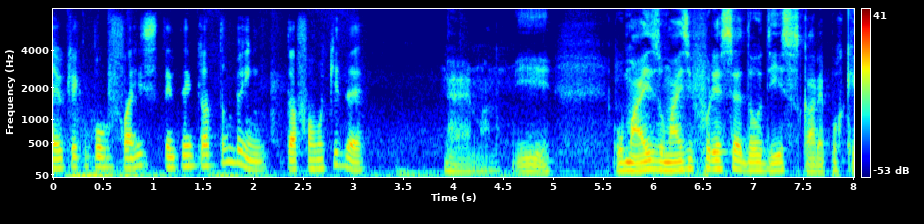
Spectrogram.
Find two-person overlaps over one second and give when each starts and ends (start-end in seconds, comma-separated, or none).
none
